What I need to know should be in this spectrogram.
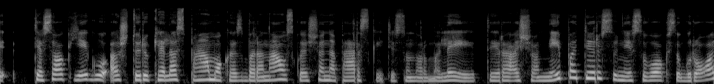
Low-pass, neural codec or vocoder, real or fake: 14.4 kHz; none; real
